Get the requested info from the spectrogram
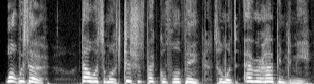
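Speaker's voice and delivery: outraged teacher. Retold or imitated. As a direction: ham up his wounded outrage. Outraged teacher quoted in story.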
